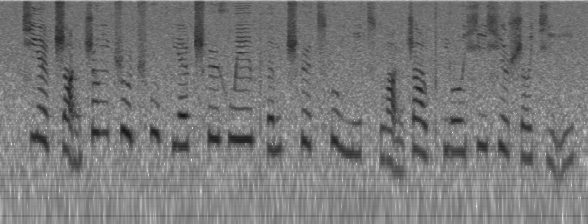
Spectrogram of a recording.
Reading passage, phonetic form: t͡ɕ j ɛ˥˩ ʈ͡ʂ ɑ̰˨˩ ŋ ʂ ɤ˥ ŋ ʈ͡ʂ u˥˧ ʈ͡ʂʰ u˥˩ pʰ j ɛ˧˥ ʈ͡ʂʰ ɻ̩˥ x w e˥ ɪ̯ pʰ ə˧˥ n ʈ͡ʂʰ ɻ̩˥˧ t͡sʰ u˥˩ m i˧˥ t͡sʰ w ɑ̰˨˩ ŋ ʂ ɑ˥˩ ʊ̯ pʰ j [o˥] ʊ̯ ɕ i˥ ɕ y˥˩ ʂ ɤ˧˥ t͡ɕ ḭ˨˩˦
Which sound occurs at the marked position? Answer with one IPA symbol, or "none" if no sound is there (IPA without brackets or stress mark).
o˥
